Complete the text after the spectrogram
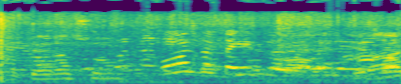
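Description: Plastic packets rustle as they are handled.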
